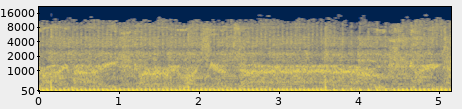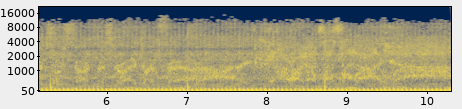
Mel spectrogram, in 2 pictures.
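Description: Slam metal music: heavily distorted guitars over fast, dense drumming, playing loud without a break.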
